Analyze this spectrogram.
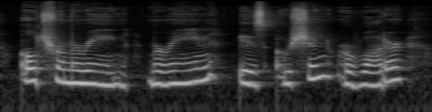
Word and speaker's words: ultramarine: crimson this is ultramarine blue accent on the ultra ultramarine marine is ocean or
